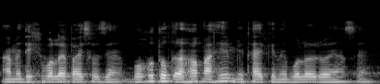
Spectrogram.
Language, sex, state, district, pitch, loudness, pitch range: Assamese, male, Assam, Sonitpur, 120 Hz, -19 LUFS, 120-125 Hz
